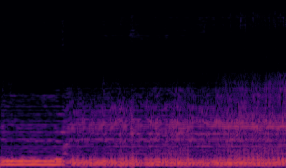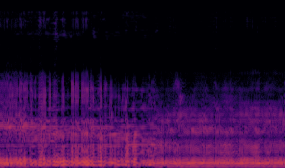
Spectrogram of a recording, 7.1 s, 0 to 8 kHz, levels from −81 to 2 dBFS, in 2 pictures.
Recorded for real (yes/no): no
